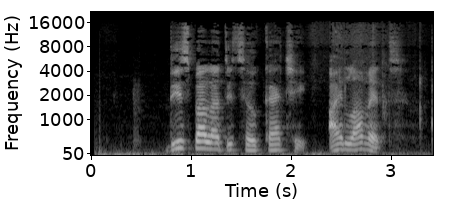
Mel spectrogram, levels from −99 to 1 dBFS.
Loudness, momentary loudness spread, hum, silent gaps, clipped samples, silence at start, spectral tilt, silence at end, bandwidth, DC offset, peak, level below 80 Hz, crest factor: -35 LUFS; 11 LU; none; none; under 0.1%; 0.05 s; -3.5 dB/octave; 0.3 s; 16.5 kHz; under 0.1%; -16 dBFS; -60 dBFS; 20 dB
